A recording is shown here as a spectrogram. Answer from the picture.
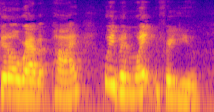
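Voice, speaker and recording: A female-sounding, put-on character voice talks at a high pitch and a moderate pace. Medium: read story.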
